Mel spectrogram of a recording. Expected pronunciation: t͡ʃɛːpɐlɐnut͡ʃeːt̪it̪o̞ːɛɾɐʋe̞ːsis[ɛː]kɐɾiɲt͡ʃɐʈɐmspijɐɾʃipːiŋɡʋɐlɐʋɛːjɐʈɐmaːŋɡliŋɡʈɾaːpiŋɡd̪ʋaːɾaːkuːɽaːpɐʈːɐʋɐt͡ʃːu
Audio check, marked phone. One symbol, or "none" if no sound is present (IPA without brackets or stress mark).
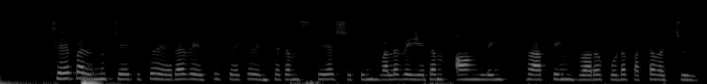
ɛː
